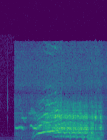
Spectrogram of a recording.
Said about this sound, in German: Wie heißt dein Pferd?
